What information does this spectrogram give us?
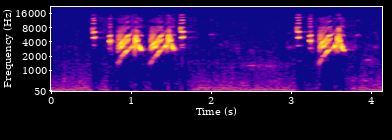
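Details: ['European goldfinch singing in the mama binette song style: two short bursts of high, fast, tinkling twitters with sliding notes, a pause, then one more twittering phrase.']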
